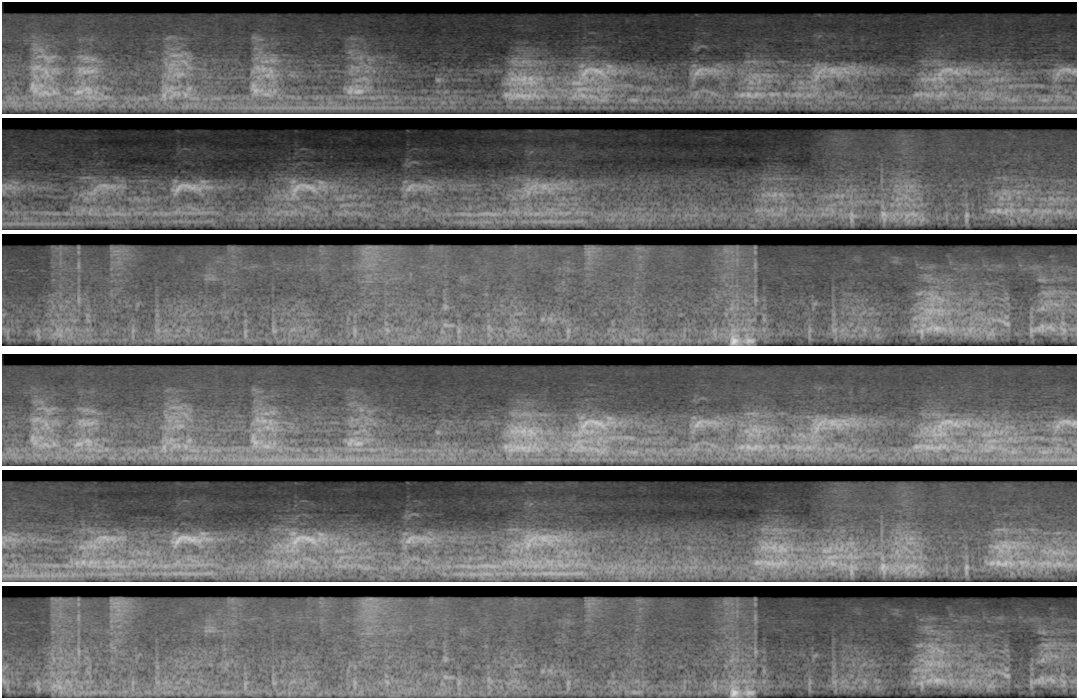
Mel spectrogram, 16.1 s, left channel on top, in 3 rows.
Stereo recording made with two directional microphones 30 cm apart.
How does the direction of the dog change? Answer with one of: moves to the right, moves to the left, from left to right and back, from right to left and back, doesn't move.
from left to right and back.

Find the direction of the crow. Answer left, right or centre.
right.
